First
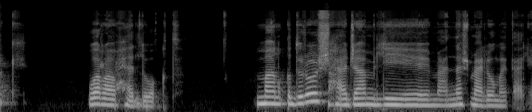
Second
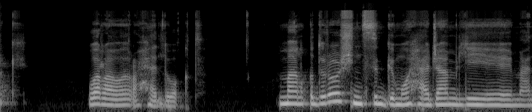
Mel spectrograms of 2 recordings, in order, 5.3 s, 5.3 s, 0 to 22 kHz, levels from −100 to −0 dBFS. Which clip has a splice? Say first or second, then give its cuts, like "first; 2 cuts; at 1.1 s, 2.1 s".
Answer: first; 2 cuts; at 1.1 s, 3.3 s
